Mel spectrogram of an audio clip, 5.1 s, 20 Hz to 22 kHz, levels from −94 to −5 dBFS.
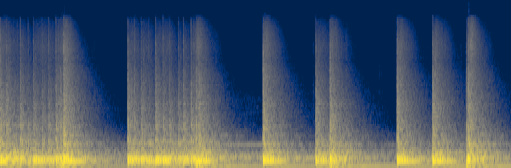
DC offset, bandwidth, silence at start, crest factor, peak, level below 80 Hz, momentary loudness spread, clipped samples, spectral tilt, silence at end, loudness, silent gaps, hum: under 0.1%; 8.4 kHz; 0 s; 16 dB; 0 dBFS; -30 dBFS; 11 LU; under 0.1%; -9.5 dB/octave; 0 s; -16 LUFS; none; none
